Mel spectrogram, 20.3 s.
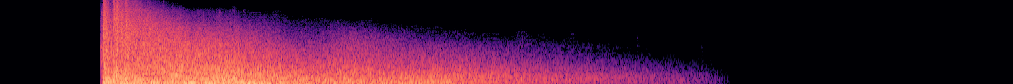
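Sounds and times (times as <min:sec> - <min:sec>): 
artillery fire: 0:02.0 - 0:12.6.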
